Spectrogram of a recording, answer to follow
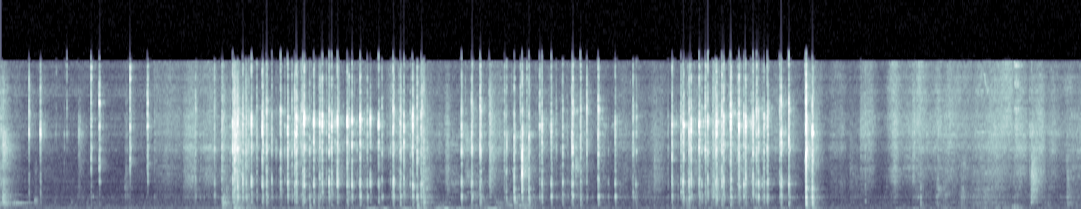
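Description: Computer keyboard typing: a fast run of key clicks starting about two seconds in and lasting about six seconds, ending with one sharper, louder click.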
